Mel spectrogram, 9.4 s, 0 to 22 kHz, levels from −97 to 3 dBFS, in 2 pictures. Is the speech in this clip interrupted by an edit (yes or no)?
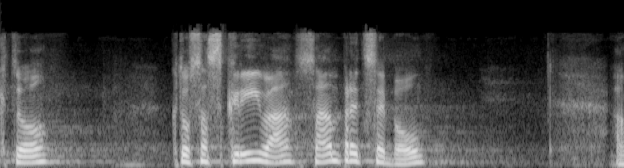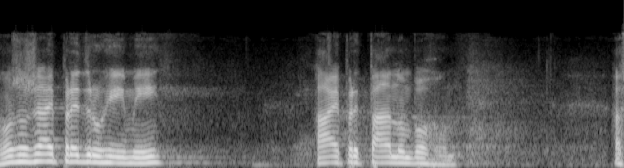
no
